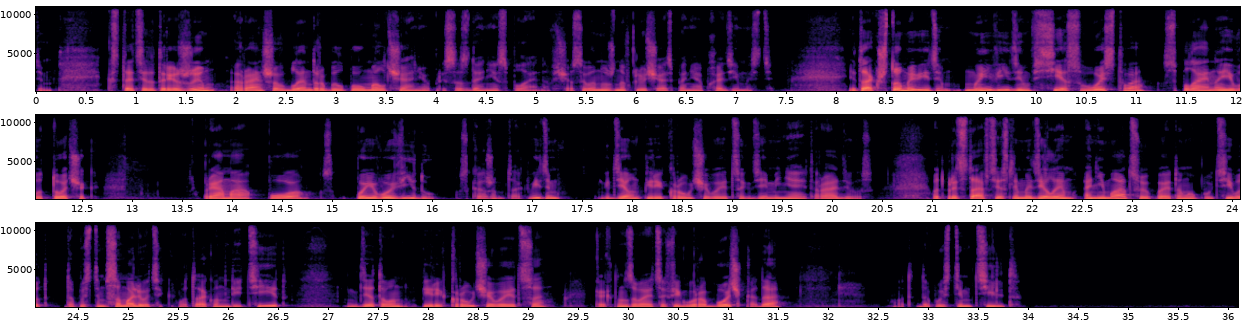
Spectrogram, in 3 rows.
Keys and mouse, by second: 0.5 ctrl+alt+middle click, 1.6 alt+middle click, 2.7-3.7 middle drag, 4.6 middle click, 7.0 middle click, 7.9-9.5 alt+middle drag, 13.1 middle click, 18.6 middle click, 19.7 middle click, 21.0 middle click, 24.0 middle click, 27.5 middle click, 28.5 alt+middle click, 30.9 middle click, 31.8 alt+middle click.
